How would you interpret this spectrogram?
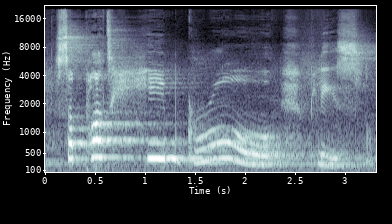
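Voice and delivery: coaxing, drawn-out please; high, slow pleading. Real, not acted. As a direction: stretch the plea out high and slow.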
